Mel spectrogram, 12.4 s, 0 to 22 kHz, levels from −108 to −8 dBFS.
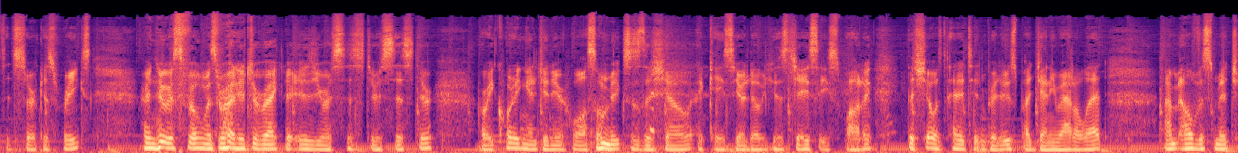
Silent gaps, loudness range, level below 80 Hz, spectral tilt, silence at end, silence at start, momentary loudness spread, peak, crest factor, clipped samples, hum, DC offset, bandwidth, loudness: none; 4 LU; -42 dBFS; -4.5 dB/octave; 0 s; 0 s; 10 LU; -6 dBFS; 14 dB; under 0.1%; none; under 0.1%; 15.5 kHz; -19 LUFS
